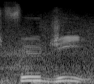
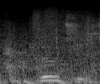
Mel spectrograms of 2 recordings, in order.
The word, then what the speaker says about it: Fuji: got some inside intel it's pronounced fuji fuji okay like fuji water so i apologize for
